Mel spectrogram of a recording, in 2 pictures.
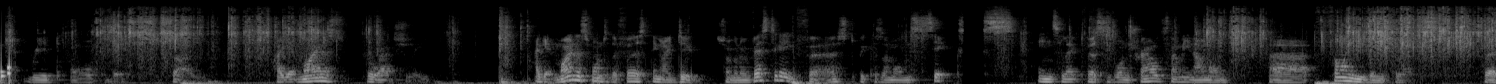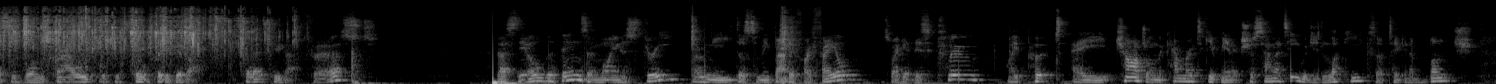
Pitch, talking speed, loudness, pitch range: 115 Hz, 190 wpm, -33 LUFS, 100-135 Hz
